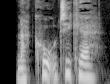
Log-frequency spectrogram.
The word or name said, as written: NARKOTIKAS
